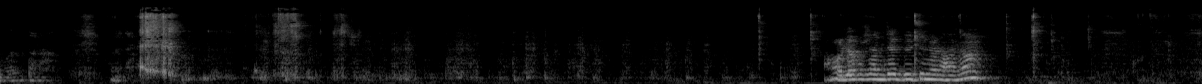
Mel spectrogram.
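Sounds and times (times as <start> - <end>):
chewing: 1.4 - 8.3, 10.0 - 12.0.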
